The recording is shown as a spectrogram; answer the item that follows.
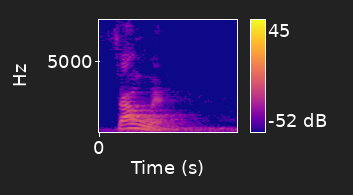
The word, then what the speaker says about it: Samhain: It's Samhain, but it's pronounced Samhain.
